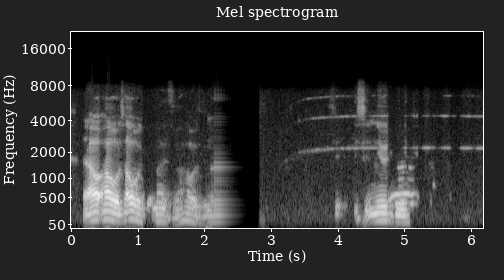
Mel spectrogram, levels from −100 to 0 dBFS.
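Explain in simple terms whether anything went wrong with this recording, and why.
Something went wrong just after two seconds. From 2.01 to 2.16 s there are three quick hiccups of short concealed packet loss, at 2.01, 2.07 and 2.12 s. Small pieces of the speech arrived too late. The receiver patched each gap by stretching the sound before it, so you hear tiny smears or wobbles.

Then a long network dropout follows, from 2.16 to 2.84 s. The sound trails off into a fading buzz or hiss. For about a third of a second near the end there is only silence. The likely cause is the connection stalling, so that stretch of speech is simply gone.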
